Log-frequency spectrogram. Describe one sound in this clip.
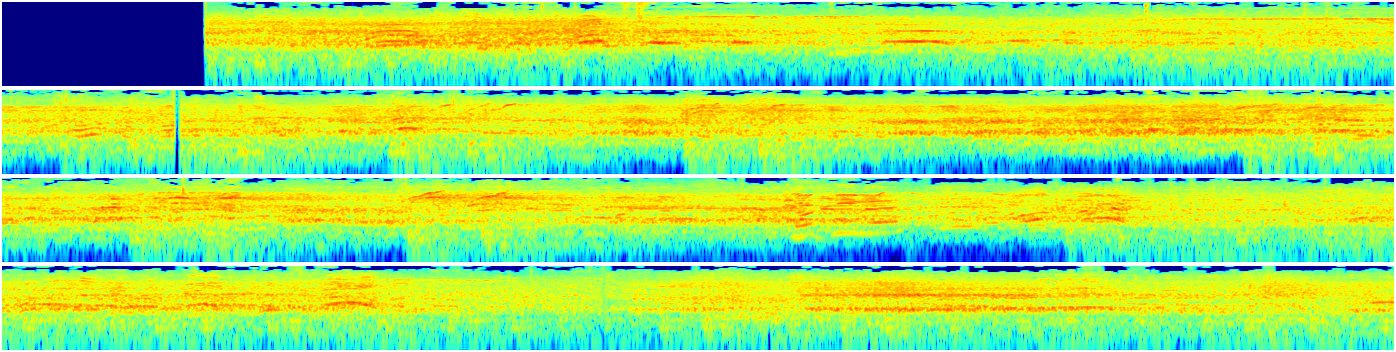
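A crowd of spectators chatters and calls out across an open stadium.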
